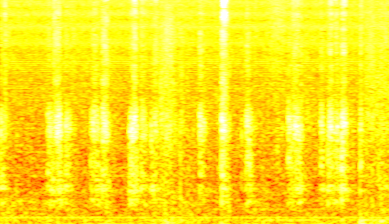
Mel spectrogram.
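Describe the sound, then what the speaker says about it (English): A pen scratches across paper in short, irregular writing strokes, close and fairly quiet over a low steady hum, with no talking. "So let's write it out"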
